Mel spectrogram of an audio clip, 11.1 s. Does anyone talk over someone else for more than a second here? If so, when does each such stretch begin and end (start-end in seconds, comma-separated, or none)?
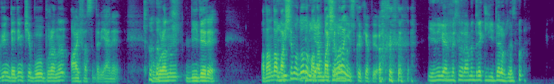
5.5-7.1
